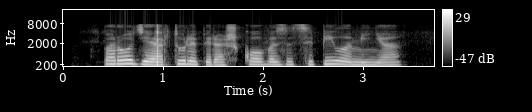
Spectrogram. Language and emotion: Russian, neutral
